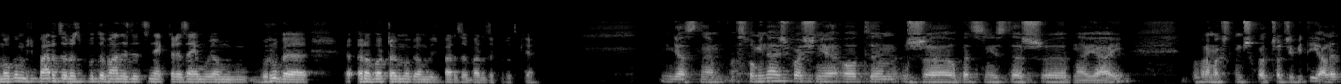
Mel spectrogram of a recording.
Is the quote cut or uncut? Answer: cut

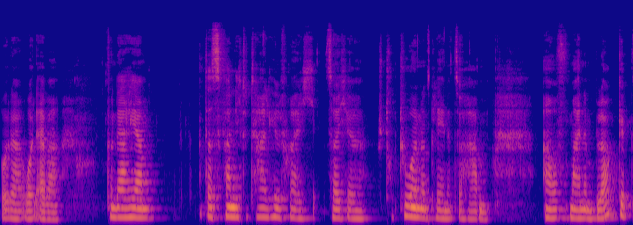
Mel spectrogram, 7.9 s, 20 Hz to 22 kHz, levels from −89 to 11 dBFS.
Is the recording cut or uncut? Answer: cut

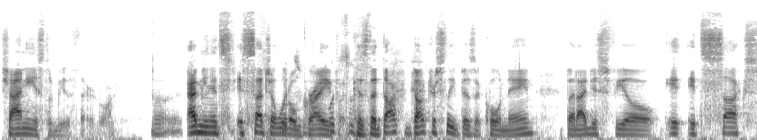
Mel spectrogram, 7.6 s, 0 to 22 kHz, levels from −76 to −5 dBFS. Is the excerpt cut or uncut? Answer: cut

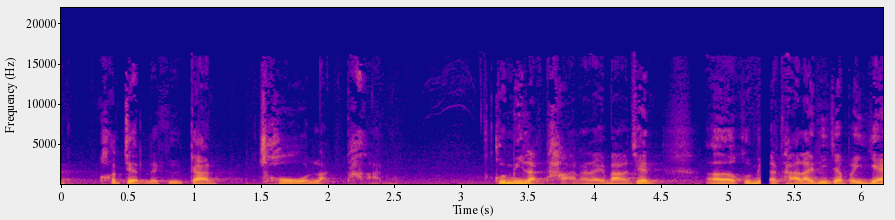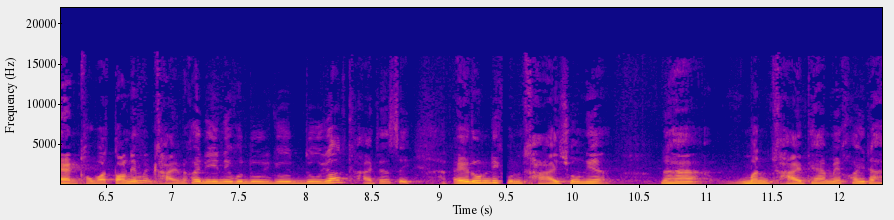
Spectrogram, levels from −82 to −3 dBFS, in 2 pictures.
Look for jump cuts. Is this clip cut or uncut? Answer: uncut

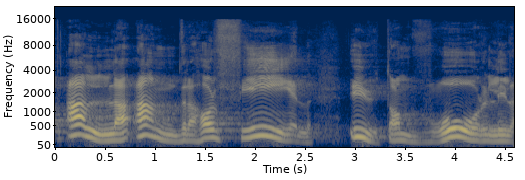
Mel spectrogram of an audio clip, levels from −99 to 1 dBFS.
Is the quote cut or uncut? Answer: uncut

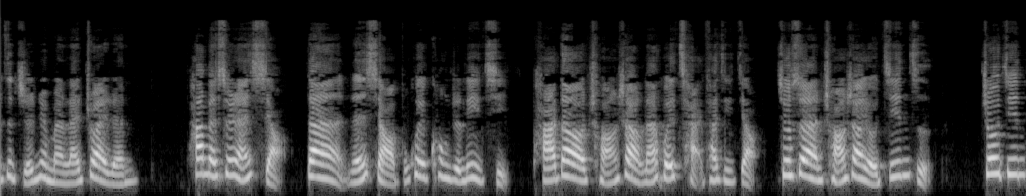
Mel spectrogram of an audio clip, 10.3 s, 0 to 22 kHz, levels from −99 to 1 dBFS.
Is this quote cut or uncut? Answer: cut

